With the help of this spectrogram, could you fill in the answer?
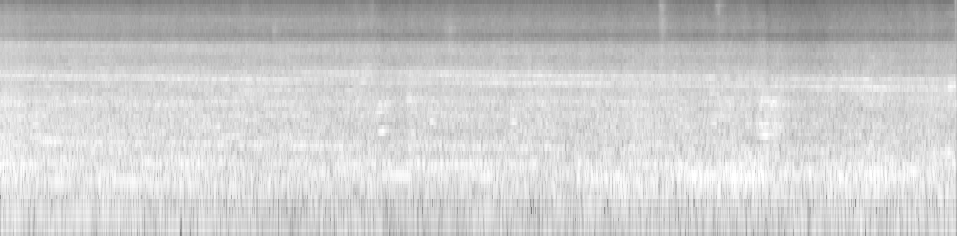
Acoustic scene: subway train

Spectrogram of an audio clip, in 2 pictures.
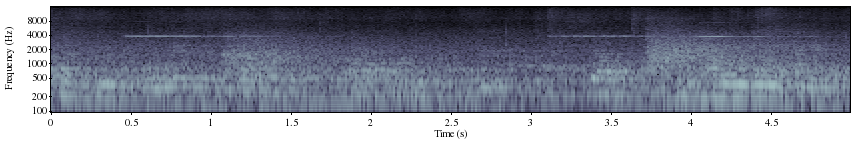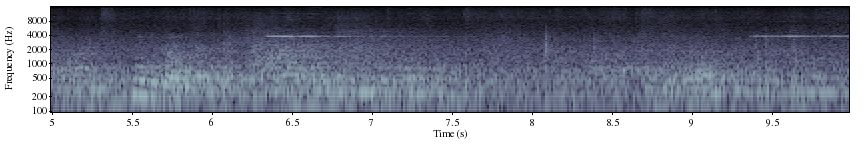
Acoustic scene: subway station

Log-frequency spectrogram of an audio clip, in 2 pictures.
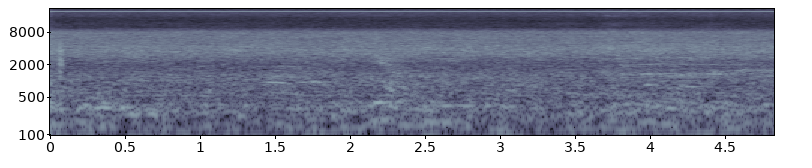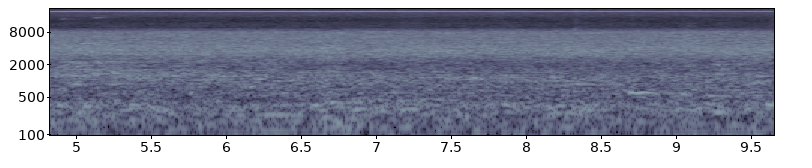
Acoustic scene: park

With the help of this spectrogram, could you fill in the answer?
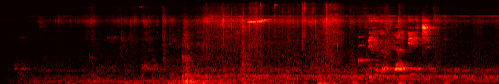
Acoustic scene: elevator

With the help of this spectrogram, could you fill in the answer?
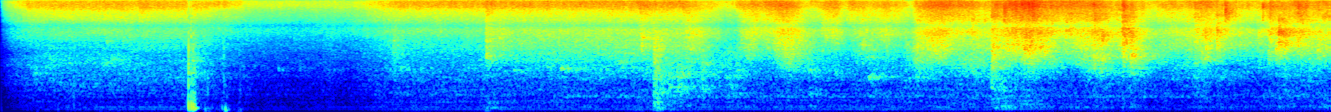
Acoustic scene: restroom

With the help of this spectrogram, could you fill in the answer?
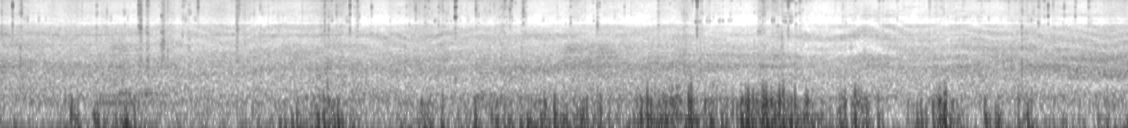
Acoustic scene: street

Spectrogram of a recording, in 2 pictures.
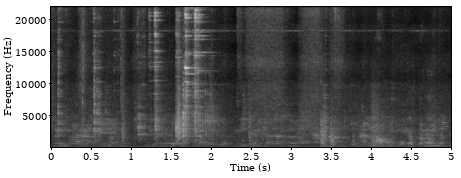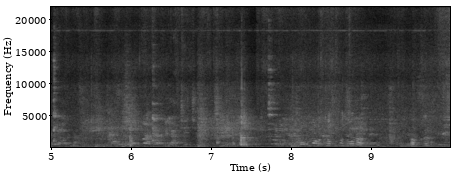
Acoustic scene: restaurant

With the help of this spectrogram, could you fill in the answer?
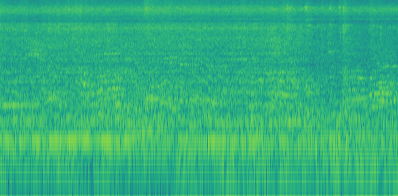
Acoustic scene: cafe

